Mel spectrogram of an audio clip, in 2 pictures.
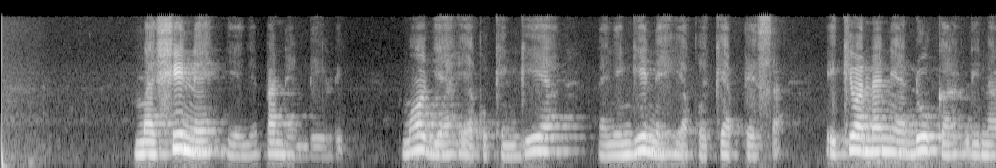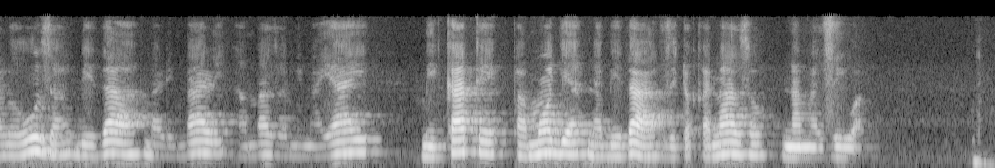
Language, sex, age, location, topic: Swahili, female, 25-35, Dar es Salaam, finance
